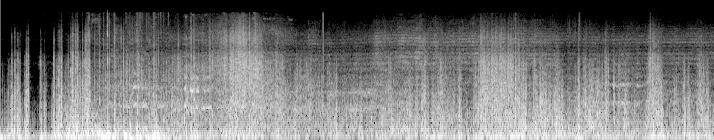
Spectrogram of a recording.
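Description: Wind buffeting the microphone in irregular gusts, over the rumble of a moving car.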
